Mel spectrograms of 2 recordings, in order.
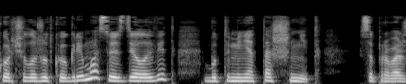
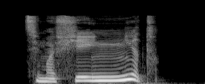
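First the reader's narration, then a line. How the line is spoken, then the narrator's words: Commanding voice. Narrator (Russian): сказала я самым командирским голосом, который только смогла изобразить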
